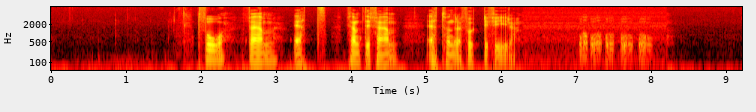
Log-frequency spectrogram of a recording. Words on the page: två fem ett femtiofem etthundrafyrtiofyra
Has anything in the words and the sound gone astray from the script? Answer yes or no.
yes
